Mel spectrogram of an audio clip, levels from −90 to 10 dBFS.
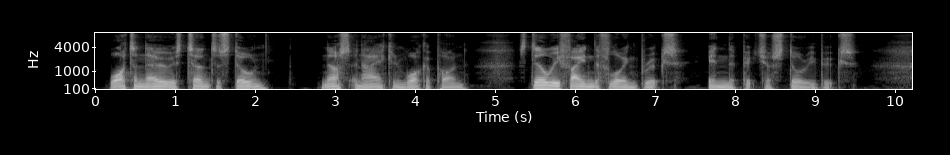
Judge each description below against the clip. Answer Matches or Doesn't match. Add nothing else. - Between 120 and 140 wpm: Matches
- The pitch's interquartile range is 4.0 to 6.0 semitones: Doesn't match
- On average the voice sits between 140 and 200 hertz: Doesn't match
